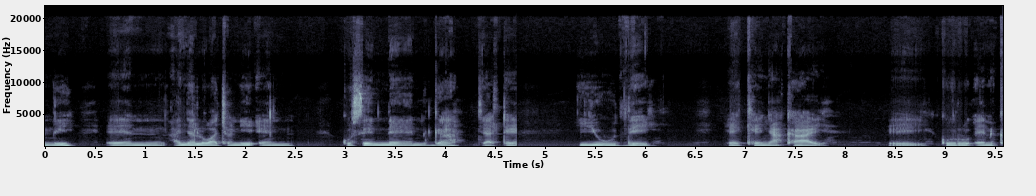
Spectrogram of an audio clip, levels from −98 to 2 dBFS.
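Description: Damaged data in a compressed stream hits twice: the decoder misreads corrupted frames, loses sync and hunts for the next frame header. The speech breaks into a short blip at 4.72 s, then a longer break from 7.70 to 7.73 s.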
